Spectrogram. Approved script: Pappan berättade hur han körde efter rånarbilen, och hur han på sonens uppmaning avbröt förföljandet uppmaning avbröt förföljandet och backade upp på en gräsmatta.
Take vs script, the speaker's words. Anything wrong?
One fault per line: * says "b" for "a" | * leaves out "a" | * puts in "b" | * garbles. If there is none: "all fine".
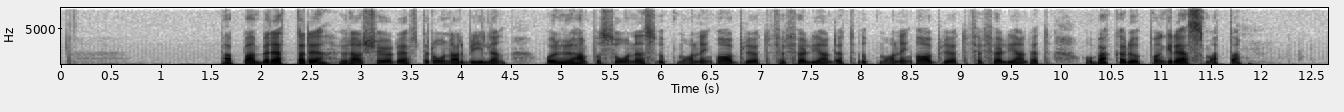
all fine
